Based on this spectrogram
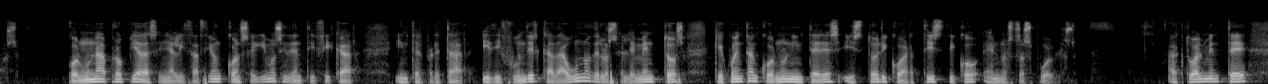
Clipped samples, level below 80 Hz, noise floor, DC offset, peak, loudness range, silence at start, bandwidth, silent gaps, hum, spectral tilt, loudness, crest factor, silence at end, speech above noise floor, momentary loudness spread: under 0.1%; -50 dBFS; -63 dBFS; under 0.1%; -6 dBFS; 4 LU; 0.05 s; 8.8 kHz; none; none; -5.5 dB/octave; -24 LUFS; 18 dB; 0 s; 40 dB; 10 LU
